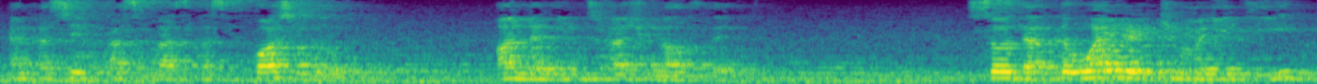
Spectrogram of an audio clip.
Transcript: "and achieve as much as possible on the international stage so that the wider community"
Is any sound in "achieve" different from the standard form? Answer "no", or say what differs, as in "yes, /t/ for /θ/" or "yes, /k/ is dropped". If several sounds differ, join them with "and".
yes, /s/ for /tʃ/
